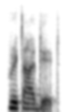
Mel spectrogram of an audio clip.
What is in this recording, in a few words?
"retarded", Indian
